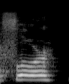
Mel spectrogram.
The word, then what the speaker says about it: Flore: That's lore with an F at the beginning. So it sounds like floor, but it's not the floor you're thinking, because it's our floor.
